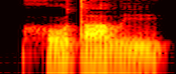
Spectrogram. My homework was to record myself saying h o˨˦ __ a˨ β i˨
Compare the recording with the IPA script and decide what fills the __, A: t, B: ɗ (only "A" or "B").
A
